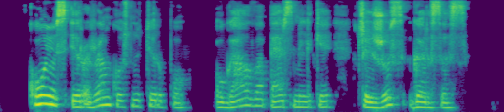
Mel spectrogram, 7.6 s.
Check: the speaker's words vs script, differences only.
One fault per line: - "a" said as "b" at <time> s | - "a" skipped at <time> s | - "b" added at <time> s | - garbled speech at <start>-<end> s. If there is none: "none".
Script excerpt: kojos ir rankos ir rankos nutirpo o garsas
- "ir rankos nutirpo o" said as "nutirpo o galvą persmelkė čaižus" at 2.0 s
